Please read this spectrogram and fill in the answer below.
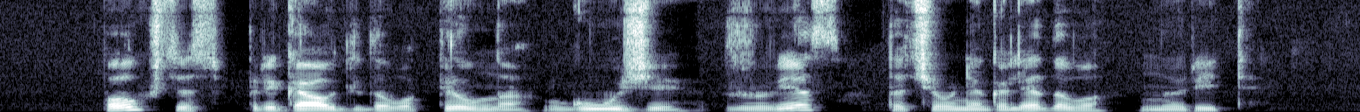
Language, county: Lithuanian, Klaipėda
